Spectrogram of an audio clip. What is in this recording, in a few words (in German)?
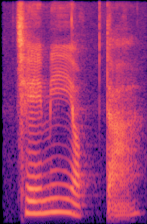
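"uninteressant sein", German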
